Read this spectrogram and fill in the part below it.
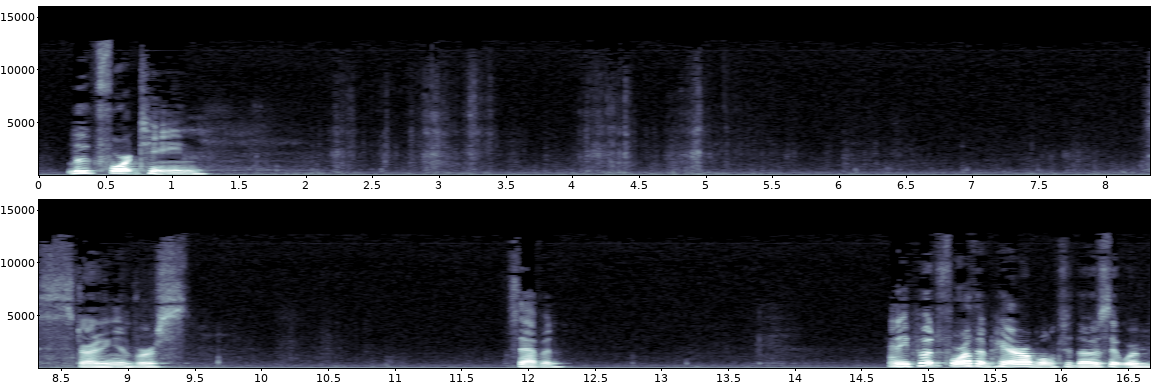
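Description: An elderly woman speaks slowly and calmly into a microphone, with long pauses.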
